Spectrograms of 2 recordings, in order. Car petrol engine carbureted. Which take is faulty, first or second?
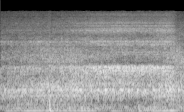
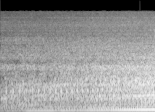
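first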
